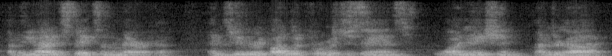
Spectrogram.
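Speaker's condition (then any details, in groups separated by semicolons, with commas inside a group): No condition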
